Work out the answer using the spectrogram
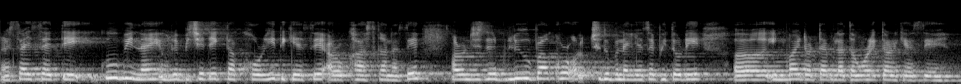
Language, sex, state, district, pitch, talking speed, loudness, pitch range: Nagamese, female, Nagaland, Dimapur, 230 Hz, 195 wpm, -12 LUFS, 215-245 Hz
